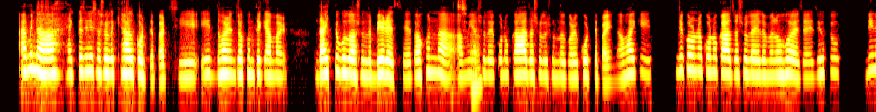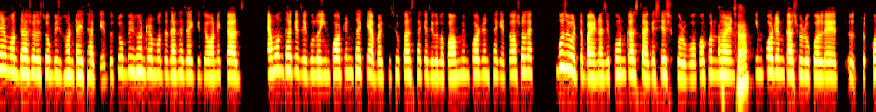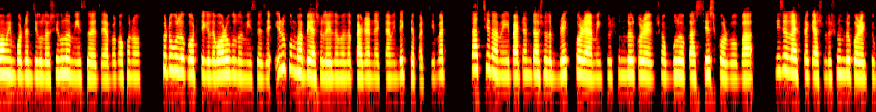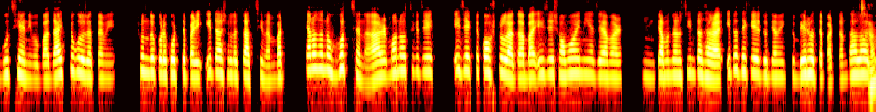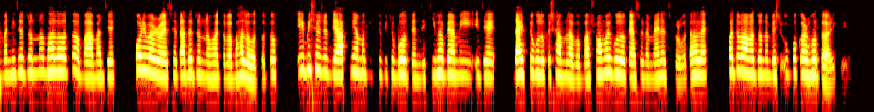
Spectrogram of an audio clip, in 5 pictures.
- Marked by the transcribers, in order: exhale
- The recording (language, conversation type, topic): Bengali, advice, আমি অল্প সময়ে একসঙ্গে অনেক কাজ কীভাবে সামলে নেব?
